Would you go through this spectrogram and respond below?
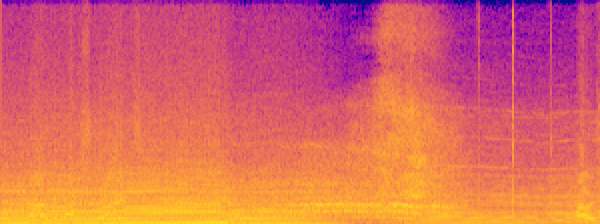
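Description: An Aston Martin Valkyrie hypercar on a race track: a loud, high-pitched engine note rising through the gears with shift drops, then easing and building again, up close, with a voice talking over it.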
